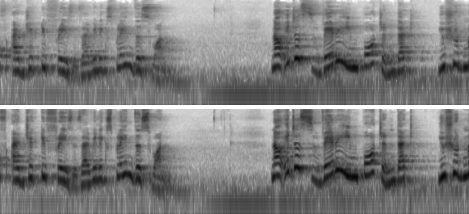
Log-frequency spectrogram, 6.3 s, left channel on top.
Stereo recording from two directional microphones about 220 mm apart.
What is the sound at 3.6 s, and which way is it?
A woman's voice, 50° right (ahead or behind).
